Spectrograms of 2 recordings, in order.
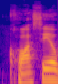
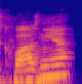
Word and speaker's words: quassia: Do you want to elaborate on what quassia wood is and also possibly correct me on my pronunciation? So it's quasnia, and it hasn't been in there.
